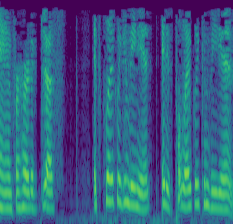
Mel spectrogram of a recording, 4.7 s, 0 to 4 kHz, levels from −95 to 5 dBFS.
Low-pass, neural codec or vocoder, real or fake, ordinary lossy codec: 3.6 kHz; codec, 16 kHz in and 24 kHz out, 0.4 kbps, LongCat-Audio-Codec, two codebook decoder; fake; MP3, 16 kbps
